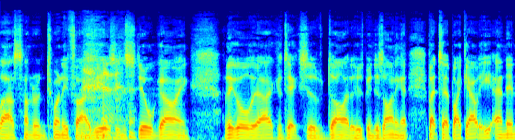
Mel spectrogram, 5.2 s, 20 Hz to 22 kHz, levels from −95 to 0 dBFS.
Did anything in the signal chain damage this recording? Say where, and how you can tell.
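Yes. A time-stretched section from 3.38 s to the end was likely introduced by length-fitting software at the editing or playback stage, which sped the speech up about 1.79 times by discarding short slices while holding pitch, so the pace jumps abruptly and sounds rushed.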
